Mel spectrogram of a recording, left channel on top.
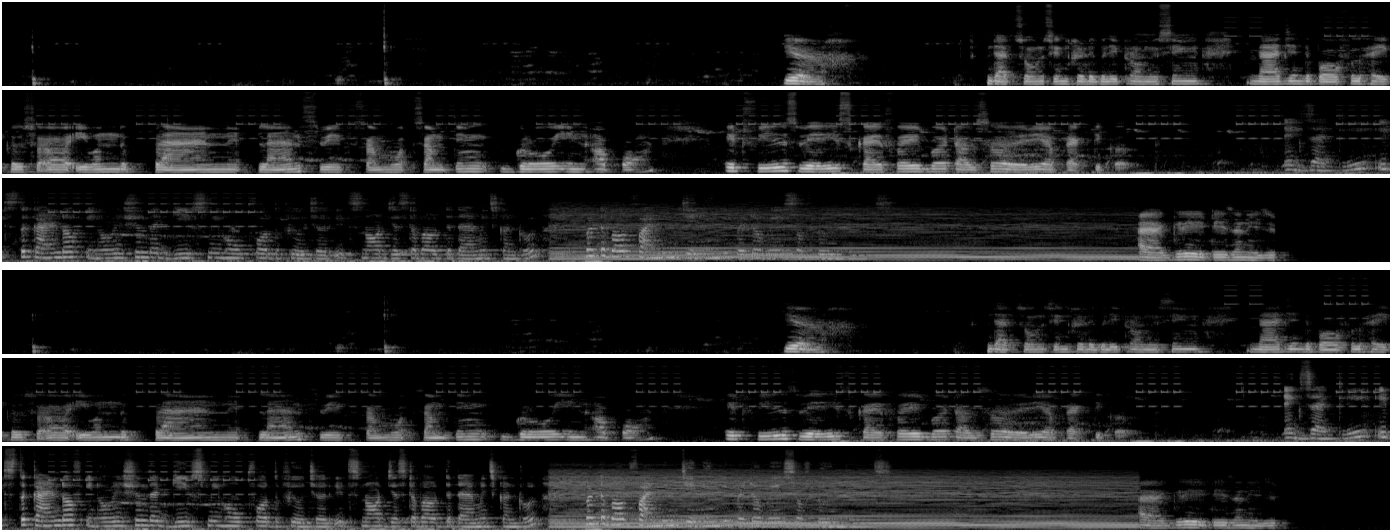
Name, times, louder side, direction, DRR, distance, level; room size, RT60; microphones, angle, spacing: voice 1, 7.8-8.5 9.8-25.2 39.1-40.5, left 3 dB, 60° left, 0.8 m, -28 dB
sound 1, 12.0-12.6 13.0-14.8 15.2-15.9 16.2-17.9 18.2-18.7 19.2-19.8 20.2-21.8 22.1-22.7 23.1-23.8 24.1-24.7 25.2-27.7 28.0-28.8 29.2-30.4, right 1 dB, 10° right, 0.7 m, -45 dB
sound 2, 22.0-33.8, equal, 90° left, 3.9 m, -43 dB
voice 2, 26.7-36.7, right 3 dB, 70° right, 1.9 m, -32 dB
Dist Chr E oct up, 33.2-39.2, right 4 dB, 85° right, 1.1 m, -33 dB
17.5 x 11.0 x 3.7 m
head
